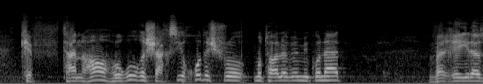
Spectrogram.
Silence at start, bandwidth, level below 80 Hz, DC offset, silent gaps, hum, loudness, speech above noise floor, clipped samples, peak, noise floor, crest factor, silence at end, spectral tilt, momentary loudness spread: 0 s; 12 kHz; -70 dBFS; 0.5%; none; none; -26 LUFS; 27 dB; under 0.1%; -10 dBFS; -53 dBFS; 16 dB; 0 s; -4 dB/octave; 7 LU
